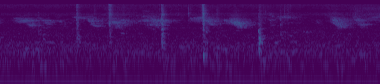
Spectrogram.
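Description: Faint, repeated high chirps of a small bird, each falling in pitch, with about five sharp little clicks scattered among them.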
